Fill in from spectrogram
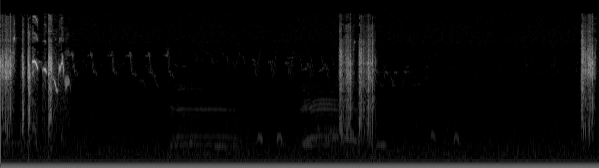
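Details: Wheatear giving two short, scratchy, rapid song phrases of clicks and high twisting whistles, about four seconds apart, with a faint low steady bleat-like tone between them and a third burst at the end.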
